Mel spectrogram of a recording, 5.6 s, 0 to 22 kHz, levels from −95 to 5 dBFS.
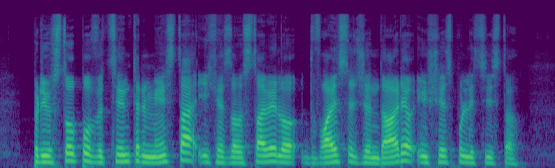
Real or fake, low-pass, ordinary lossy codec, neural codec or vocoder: real; 14.4 kHz; Opus, 32 kbps; none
